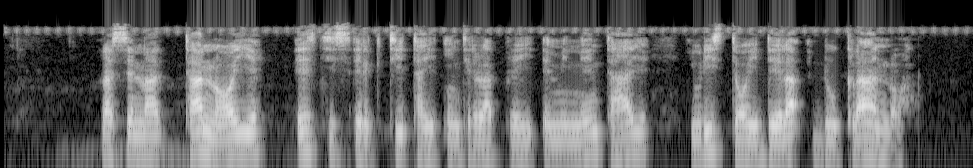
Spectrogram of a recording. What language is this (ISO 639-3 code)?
epo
